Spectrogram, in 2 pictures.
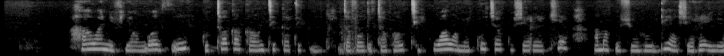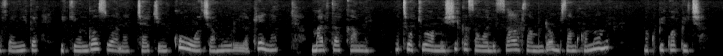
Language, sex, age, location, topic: Swahili, male, 25-35, Nakuru, government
